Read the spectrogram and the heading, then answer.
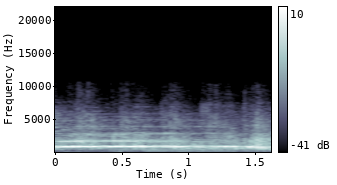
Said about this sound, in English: No, I want you to give a round of applause for that.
